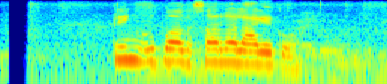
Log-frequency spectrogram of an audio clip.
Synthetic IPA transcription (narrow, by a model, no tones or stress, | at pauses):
priŋupʌsʌrɡʌlaɡeko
